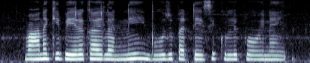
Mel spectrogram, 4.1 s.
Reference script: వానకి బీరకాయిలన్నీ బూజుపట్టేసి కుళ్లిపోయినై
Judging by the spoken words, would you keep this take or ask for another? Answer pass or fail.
pass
